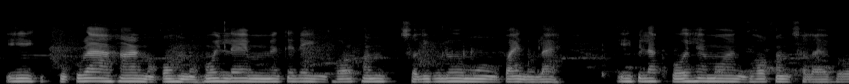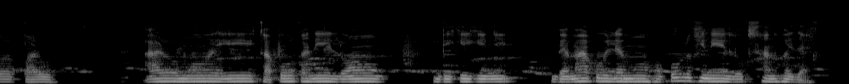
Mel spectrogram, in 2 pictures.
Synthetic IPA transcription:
ejkukuɹaɦãɹnɔkɔɦnɔɦojlɛmɛtɛteɡʱɔɹkʰɔnsolibɔlojmʊɹupajnʊlajejbilakːojɦɛmojɡʱɔɹkʰɔnsɔlajbɔpaɹʊ̃ | aɹumojejkapuɹkanilɔ | bikɹikʰinibɛmapoɹilɛmʊjxɔkɔlʊkʰiniloksanɦojza̰j

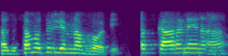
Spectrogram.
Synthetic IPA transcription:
ɐd̪sɐmɐt̪uljɐmnɐbʱɐʋɐt̪i | ɐt̪̚kaːɾɐɳeːnɐ

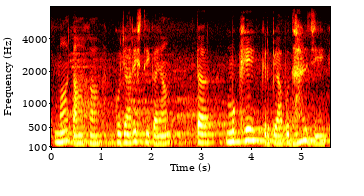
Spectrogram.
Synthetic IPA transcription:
mãt̪ɐʋ̤ãkʰã | ɡʊzaːɾɪʃt̪ʰikɐjã | t̪ɐ | mũːkʰekɾɪpjaɓʊd̪ʱaːɪɽ̃d͡ʑiː

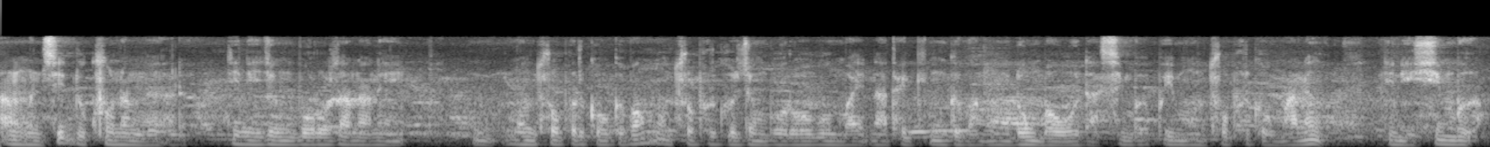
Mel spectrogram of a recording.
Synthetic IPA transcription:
a̰ŋmɯnsidukʰunaŋɯɾɯdinizɯŋbɔɾɔzananɯ | mɔnt̪ʰɾɔpʰɯɾkʰɯwɡɯbaŋmɔntʰɾɔpʰɯɾkʰɯwzɯŋbɔɾɔbumajnatʰajɡɯŋɡɯbaŋnaŋdɔŋbawɯdasimbɯpʰɯjmɔnt̪ʰɾɔpʰɯɾkʰɯwmanɯŋninisimbɯ

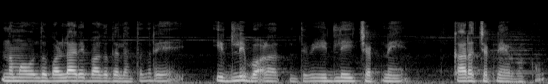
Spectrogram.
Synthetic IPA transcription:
nɐmːɐond̪ubɐɭːaːɾibʱaːɡɐd̪ɐliɐnt̪ɐnd̪ɐɾe | iɖlibʱa̰ːɭɐt̪nt̪iːʋiːɖlit͡ʃɐʈne | kaːɾɐt͡ʃɐʈɐneiɾɐbeːkṵ

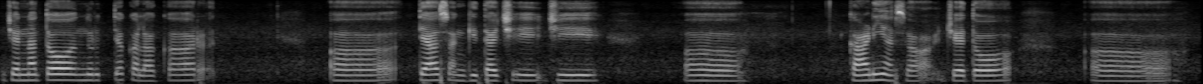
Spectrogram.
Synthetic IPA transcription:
d͡ʑɛnːat̪ɔnɾut̪jəkəlakaɾ | t̪jasə̰ŋɡit̪at͡ɕid͡ʑiː | kaɽ̃iːəsa̰d͡ʑɛt̪ɔ

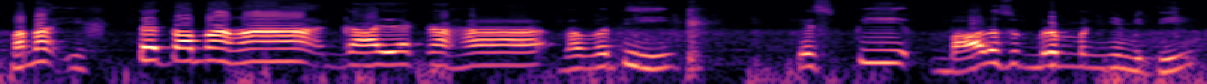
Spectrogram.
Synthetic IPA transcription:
mɐnɐʔiʂʈɐt̪ɐmɐɦɐɡaːjɐkɐɦɐbʱɐʋɐt̪i | espibaːɭɐs̬ubɾɐmːɐnjɐmit̪i

